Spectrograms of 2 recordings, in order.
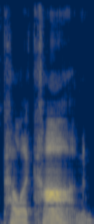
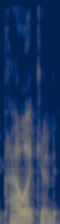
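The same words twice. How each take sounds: First: The name is said with German pronunciation. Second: The name is said with English pronunciation. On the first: This is how it is said in Germany. "in German, Pelican is pronounced Pelican" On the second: This is how it is said in the United States. "in the United States and throughout much of the world, they say Pelican"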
